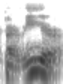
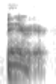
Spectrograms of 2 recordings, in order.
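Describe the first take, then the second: First: Barrier said buh-REE-er; misplaced stress. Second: Barrier said BAIR-ee-er, softly; soft correction, hitting BAR in barrier; stress on first syllable. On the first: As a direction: demonstrate mistaken barrier, beat on the second syllable. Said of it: "I hear barrier a lot". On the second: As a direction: barrier with a full first vowel. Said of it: "the stress goes on the first syllable". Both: Shown as a demonstration.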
